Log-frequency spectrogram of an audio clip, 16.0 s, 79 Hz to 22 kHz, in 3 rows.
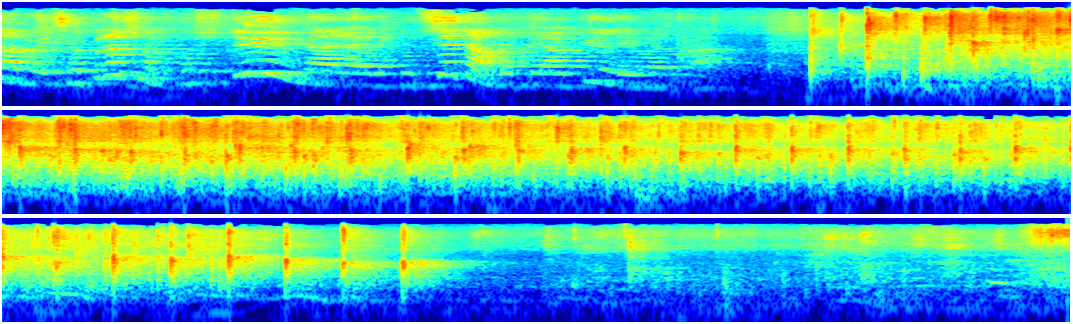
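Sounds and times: audience applauding: 4.0 - 13.1.

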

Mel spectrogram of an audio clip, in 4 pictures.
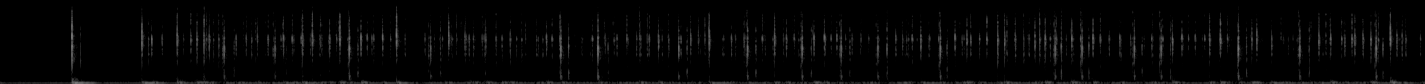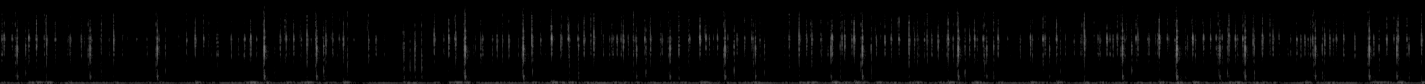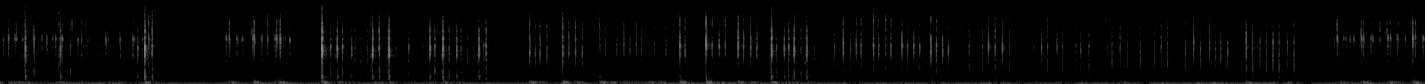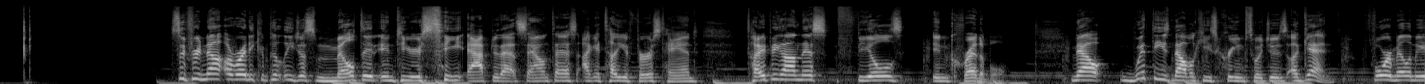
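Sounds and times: fast typing on mechanical keyboard: 1.4 - 30.1, 30.8 - 43.1.

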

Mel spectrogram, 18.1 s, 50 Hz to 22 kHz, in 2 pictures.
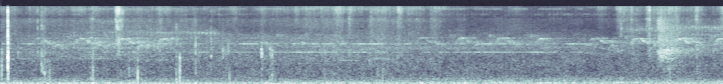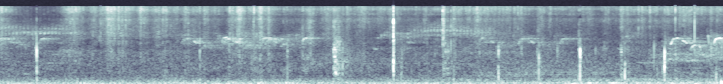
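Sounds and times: footsteps on grass and leaves: 0.0 - 6.2, 7.7 - 18.0.

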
